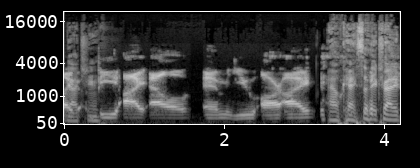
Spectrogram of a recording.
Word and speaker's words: Bilmuri: I like his band name is called Bill Murray, but it's spelled weird. Okay, it's got you. Bilmuri.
